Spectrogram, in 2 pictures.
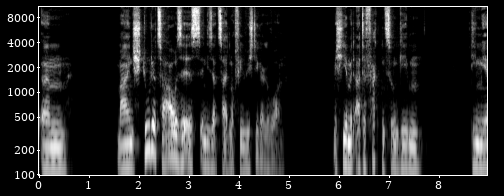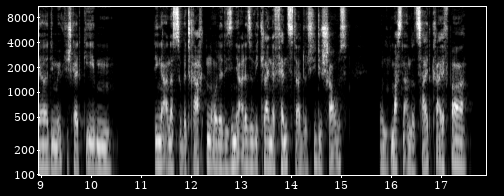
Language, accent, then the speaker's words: German; Düren, Jülich, Euskirchen area, North Rhine-Westphalia, Germany; moved away; bei den Vereinigten Industrieverbänden Düren, Jülich, Euskirchen in meiner alten Heimat.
